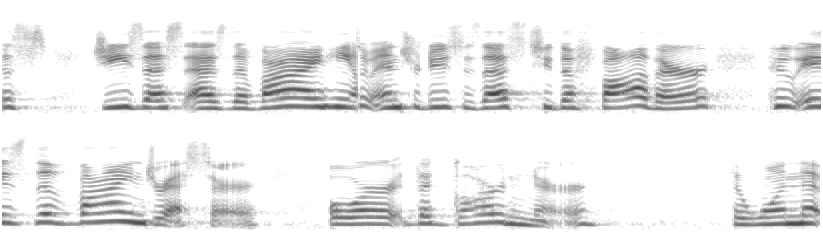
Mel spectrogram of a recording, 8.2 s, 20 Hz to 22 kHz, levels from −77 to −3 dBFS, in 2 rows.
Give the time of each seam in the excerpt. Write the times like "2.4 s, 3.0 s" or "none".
1.8 s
